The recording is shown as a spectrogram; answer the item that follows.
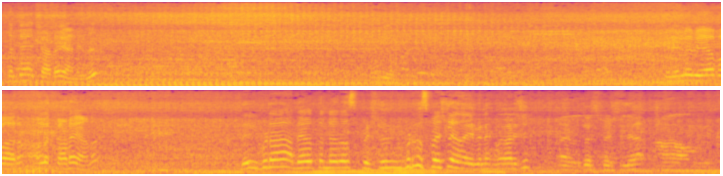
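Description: A motor vehicle's engine running close by, loudest a couple of seconds in and fading over the next few seconds. Then people talk.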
